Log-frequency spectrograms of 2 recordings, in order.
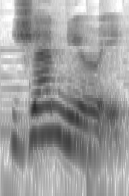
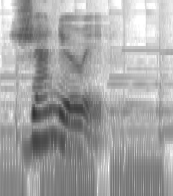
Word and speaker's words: January: Tháng 1, January. Trọng âm nhấn vào vị trí đầu tiên và phụ âm đầu tiên sẽ là âm J. January. Nguyên âm của âm được nhấn trọng âm sẽ là nguyên âm A.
